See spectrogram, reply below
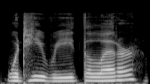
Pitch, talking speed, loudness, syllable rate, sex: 175 Hz, 200 wpm, -15 LUFS, 4.7 syllables/s, female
